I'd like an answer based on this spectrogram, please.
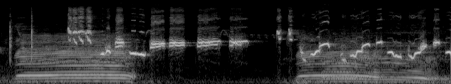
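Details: Cows and calves, tame and hungry, being driven toward a forest. Two sustained, even moos open and close the sequence, with lively bird chirps and whistles in the gap and over the second call.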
